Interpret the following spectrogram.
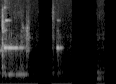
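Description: Faint ringing tones: a short ring at the start and a brief clink about a second in.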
